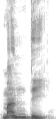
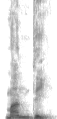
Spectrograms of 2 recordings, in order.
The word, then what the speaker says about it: Monday: Another way you can pronounce the word is still, although it's not shown here in the transcription, is still Monday. Like you pronounce the A sound as the mid short E sound.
